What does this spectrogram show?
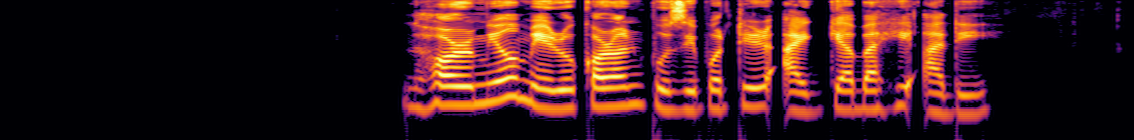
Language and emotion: Assamese, neutral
